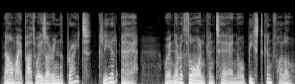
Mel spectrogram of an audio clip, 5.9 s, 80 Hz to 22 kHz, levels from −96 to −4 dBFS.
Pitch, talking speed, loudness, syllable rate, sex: 125 Hz, 195 wpm, -17 LUFS, 4.8 syllables/s, male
